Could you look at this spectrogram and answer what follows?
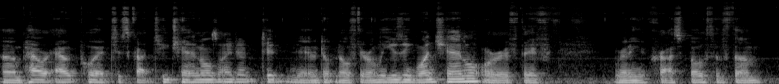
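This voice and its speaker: A man's voice: lowish voice, fairly even intonation, normal speed, darkish tone, a little hiss or hum. A man giving unscripted commentary as a hobbyist taking electronics apart, musing and tentative as he thinks aloud. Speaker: hobbyist reviewer of radios.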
